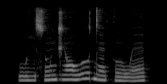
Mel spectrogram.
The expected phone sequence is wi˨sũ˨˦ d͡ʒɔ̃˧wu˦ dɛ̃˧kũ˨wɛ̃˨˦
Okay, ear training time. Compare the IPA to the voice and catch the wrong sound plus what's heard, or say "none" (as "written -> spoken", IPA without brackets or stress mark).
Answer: none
